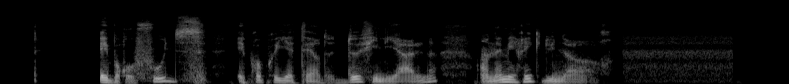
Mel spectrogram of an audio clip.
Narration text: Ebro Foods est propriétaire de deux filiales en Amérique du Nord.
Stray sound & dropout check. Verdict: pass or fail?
pass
